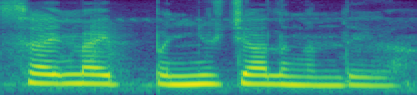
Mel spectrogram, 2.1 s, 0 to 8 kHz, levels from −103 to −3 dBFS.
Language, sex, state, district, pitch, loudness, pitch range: Wancho, female, Arunachal Pradesh, Longding, 245 Hz, -15 LUFS, 225-255 Hz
